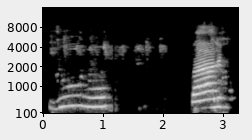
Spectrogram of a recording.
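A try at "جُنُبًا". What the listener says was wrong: জুনু, কয়ালিফ টান দিলেন।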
